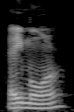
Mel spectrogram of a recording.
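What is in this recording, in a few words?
"Heamoor", English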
